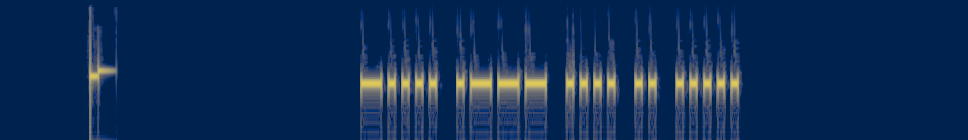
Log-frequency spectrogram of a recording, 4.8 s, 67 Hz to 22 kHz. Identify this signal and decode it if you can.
Morse code, heard as a keyed tone, about 34 wpm, 700 Hz. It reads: 6JHI5
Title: Five Challenging Letter-Number Combinations 35wpm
